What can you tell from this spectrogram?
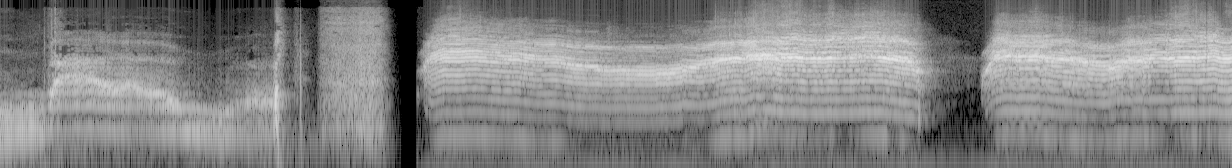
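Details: A domestic cat gives long, drawn-out, wavering meows with a rich, harmonic tone.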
